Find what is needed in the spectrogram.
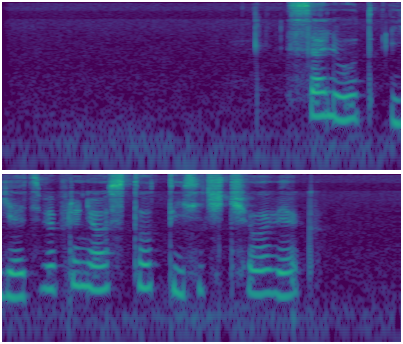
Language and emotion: Russian, positive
